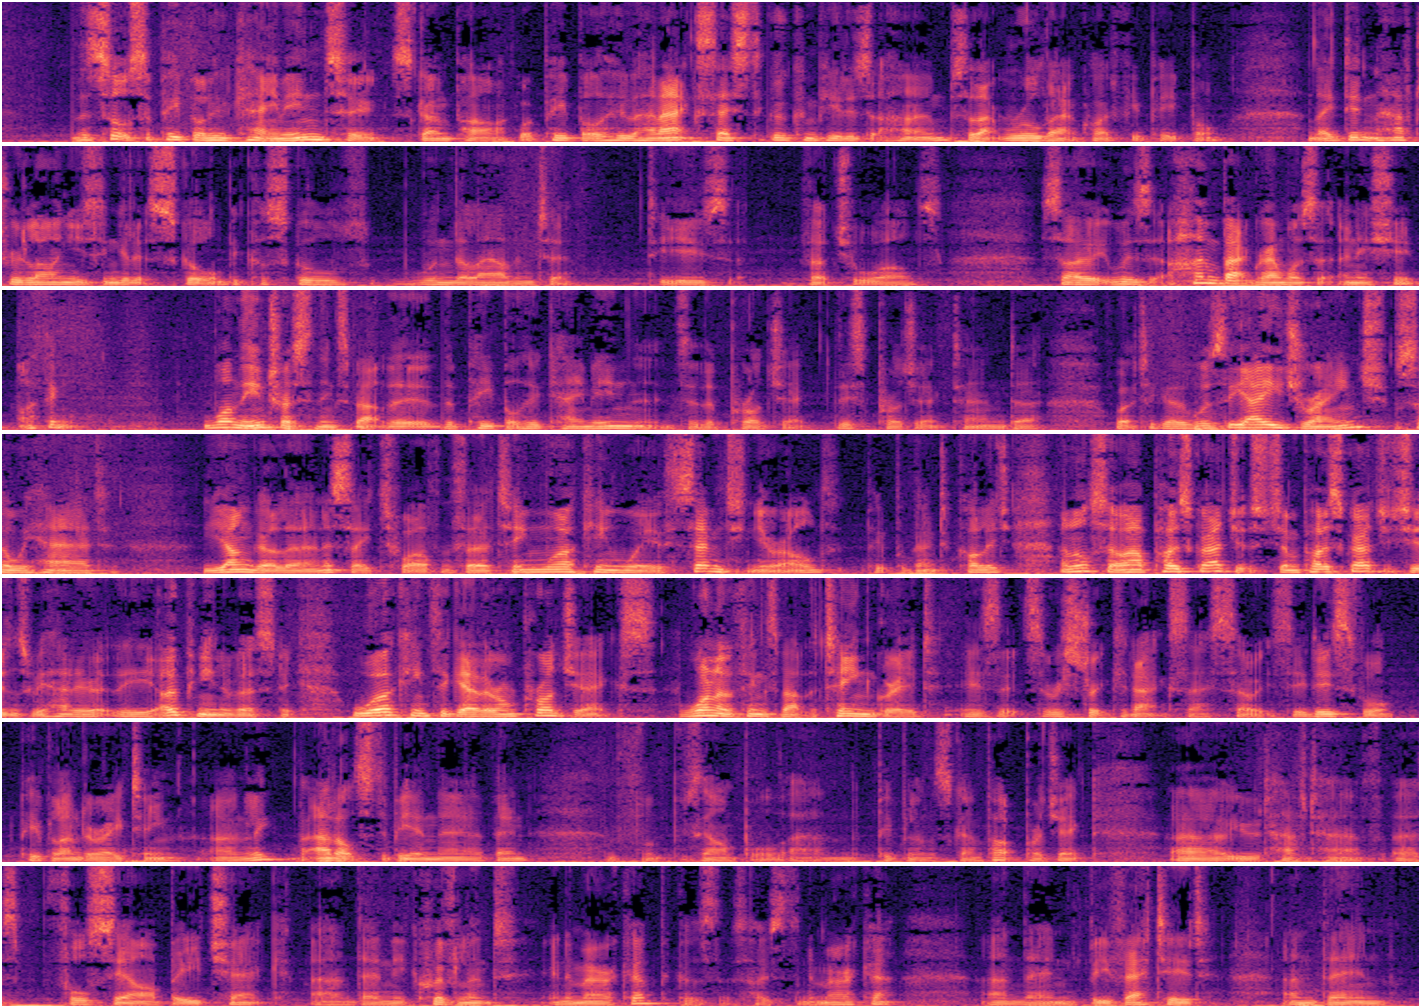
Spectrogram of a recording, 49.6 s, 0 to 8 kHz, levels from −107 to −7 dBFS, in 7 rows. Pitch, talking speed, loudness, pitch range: 110 Hz, 220 wpm, -25 LUFS, 95-125 Hz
